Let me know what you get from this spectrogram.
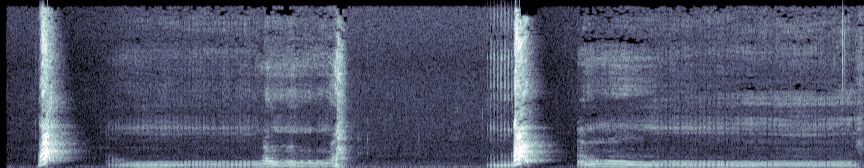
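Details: A Miniature Schnauzer stressed after spotting a cat gives sharp single barks between long, wavering, moaning whines.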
